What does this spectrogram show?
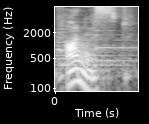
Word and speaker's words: honest: G as in sign H as an honest I as in business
